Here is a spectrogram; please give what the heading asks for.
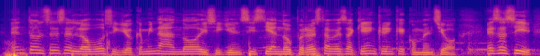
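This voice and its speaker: Mexican man, improvised kids'-tale narrator, casual and self-correcting, slightly high voice. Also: fairly quick, darkish tone. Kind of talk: improvised storytelling while drawing.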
